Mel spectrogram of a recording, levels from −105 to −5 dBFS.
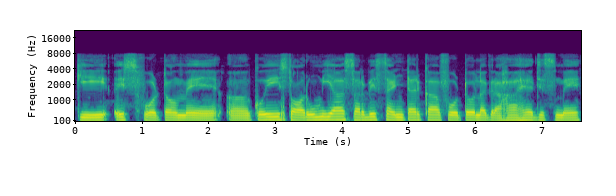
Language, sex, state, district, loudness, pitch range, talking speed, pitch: Hindi, male, Madhya Pradesh, Bhopal, -15 LUFS, 105-115 Hz, 125 wpm, 110 Hz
